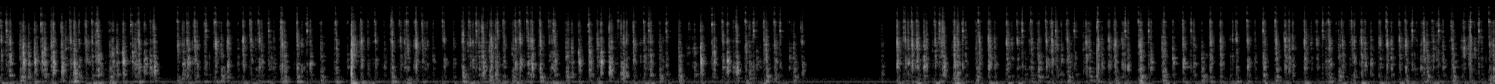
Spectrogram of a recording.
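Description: Fingertips with short painted nails type fast on a full-size mechanical keyboard with Razer green clicky switches and pink-blue PBT plastic keycaps, resting on a desk. A dense, bright stream of crisp clicks and clacks runs over a faint low hum, with a brief gap near 1.7 seconds. The typing stops for about a second around 8 seconds, then resumes at the same rapid pace.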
